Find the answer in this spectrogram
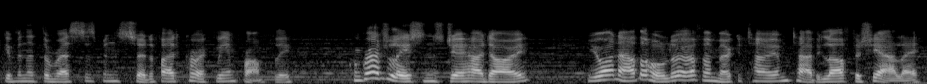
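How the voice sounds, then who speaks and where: A man reads out a pompous imperial official who fusses over seals and paperwork. The voice rises and falls a lot, sounding a bit dull, with faint music underneath. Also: fairly high pitch. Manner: formal, fussy, reading dialogue aloud.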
